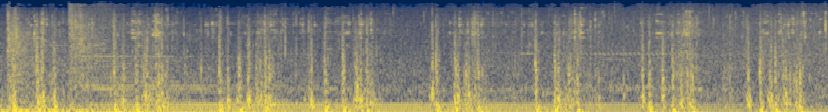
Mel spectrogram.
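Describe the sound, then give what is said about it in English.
A roan horse gallops, its hooves pounding in a fast, steady clip-clop of many loud beats that continue through the whole clip. “put the roan into a gallop”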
